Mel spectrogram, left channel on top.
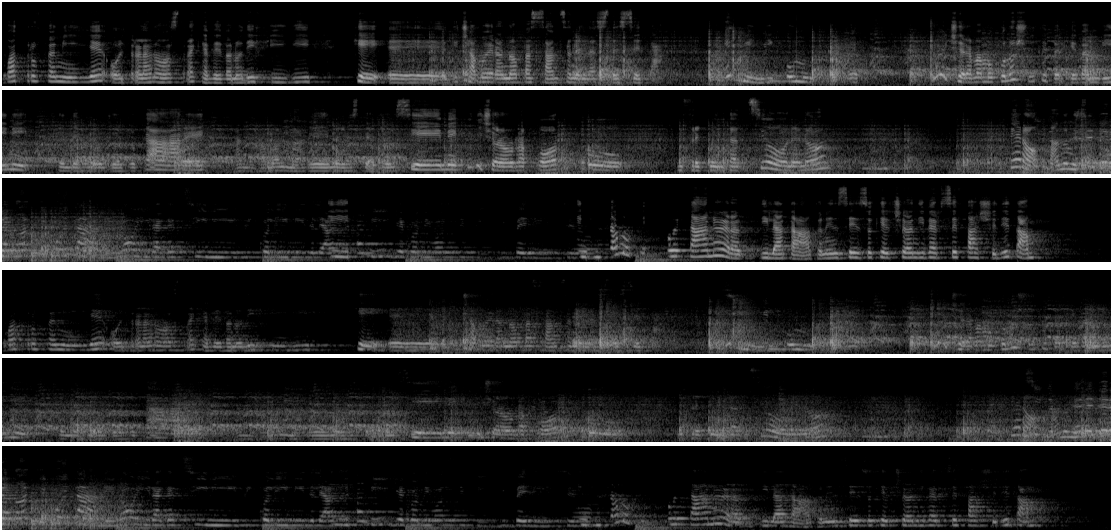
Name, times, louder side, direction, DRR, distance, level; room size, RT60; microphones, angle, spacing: voice 1, 0.0-3.1 3.5-6.6 7.2-8.1 8.4-8.6 9.3-11.4 11.7-13.1 13.4-17.3 17.8-19.4 21.2-22.0 25.5-25.6 27.9-28.5 28.8-32.5, left 7 dB, 90° left, 13 dB, 0.3 m, -35 dB
sound 1, 3.9-23.4, left 1 dB, 35° left, 0.8 m, -41 dB
voice 2, 3.9-4.5 7.3-7.9 15.7-16.0 16.4-16.7 19.7-20.0 21.4-28.1, right 1 dB, 25° right, 4 dB, 0.6 m, -42 dB
sound 2, 8.4-15.1, equal, ahead, 1.9 m, -42 dB
Tap, 16.4-17.4 17.8-22.6 23.2-24.2 24.8-25.7 26.2-27.0 28.1-28.2 28.5-29.3 29.6-29.7, left 1 dB, 60° right, 1.4 m, -52 dB
11.5 x 7.8 x 2.2 m, 1.4 s
head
